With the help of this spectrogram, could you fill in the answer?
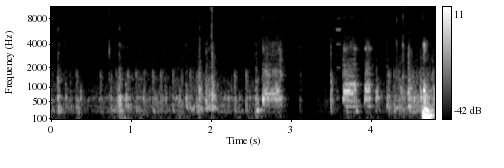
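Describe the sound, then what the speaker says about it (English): A sewing machine drives a locking stitch through thick, layered scrap fabric, running in short mechanical bursts with a brief pause before it starts again, ending in a heavier thump. "I'm going to do a locking stitch again"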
